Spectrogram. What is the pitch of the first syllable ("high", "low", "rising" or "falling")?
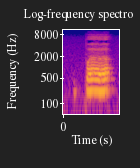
high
